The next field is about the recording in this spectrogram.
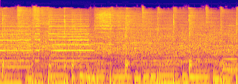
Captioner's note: cheers and Applause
